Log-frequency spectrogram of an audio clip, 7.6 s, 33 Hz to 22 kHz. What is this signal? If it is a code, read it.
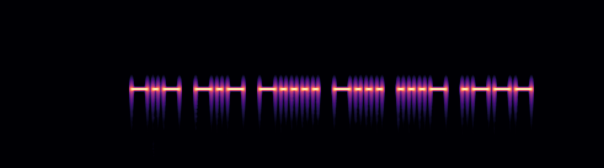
Morse code, heard as a keyed tone, about 18 wpm, 700 Hz. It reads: KK6BVJ
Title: Speed Racing - USA 2x3 Call Signs 15wpm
